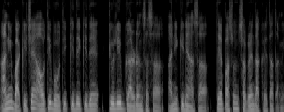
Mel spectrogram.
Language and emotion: Goan Konkani, neutral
